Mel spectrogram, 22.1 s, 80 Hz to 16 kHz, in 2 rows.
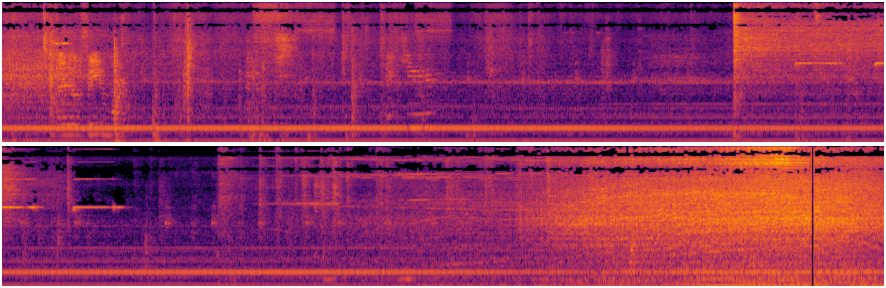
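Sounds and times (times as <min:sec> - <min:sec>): steady hum: 0:00.0 - 0:22.0
bus drivetrain rumble: 0:13.8 - 0:22.0.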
